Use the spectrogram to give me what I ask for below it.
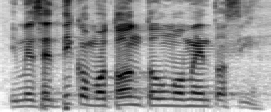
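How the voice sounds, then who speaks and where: A guest pastor delivers a sermon testimony in a church hall, recounting a healing story and acting out the dialogue. His high-pitched voice is gravelly and fairly bright, moving at a quick pace, and the hall makes the recording echoey.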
